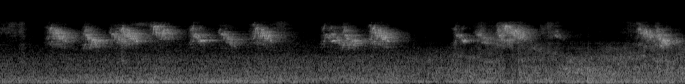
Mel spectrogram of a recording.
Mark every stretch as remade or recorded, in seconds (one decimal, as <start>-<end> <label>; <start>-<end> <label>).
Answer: 0.0-4.1 recorded; 4.1-6.9 remade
